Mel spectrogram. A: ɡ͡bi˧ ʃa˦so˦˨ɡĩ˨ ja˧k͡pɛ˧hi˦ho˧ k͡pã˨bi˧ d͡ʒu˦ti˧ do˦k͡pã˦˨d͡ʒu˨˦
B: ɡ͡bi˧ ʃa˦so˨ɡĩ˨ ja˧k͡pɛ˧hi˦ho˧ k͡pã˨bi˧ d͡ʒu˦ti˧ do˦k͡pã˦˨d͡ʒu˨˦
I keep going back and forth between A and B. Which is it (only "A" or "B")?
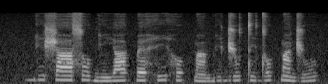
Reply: A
